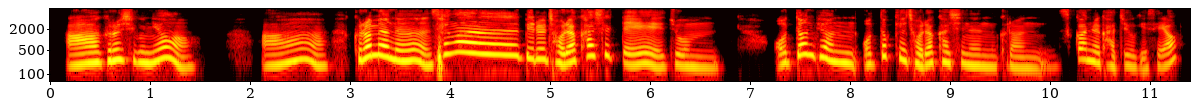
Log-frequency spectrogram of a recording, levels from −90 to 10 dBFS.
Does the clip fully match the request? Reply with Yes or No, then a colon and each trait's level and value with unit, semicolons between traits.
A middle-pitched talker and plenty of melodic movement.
No: high, 220 Hz; wide, 7.1 semitones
